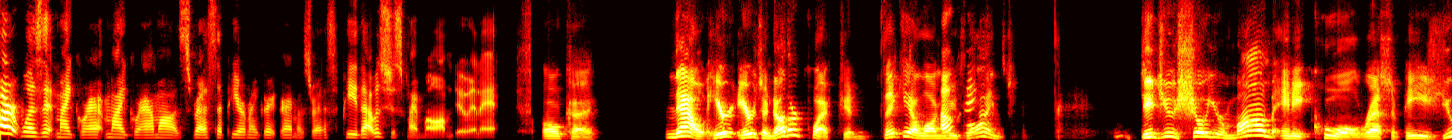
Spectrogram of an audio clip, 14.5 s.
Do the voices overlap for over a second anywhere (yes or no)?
no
